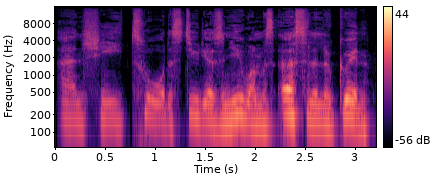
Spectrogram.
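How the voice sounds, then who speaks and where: An Englishman with a British accent co-hosts a podcast, chatting casually and telling anecdotes while acting out reactions along the way. His voice is fairly high, mellow and husky, captured in studio quality with no room sound.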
